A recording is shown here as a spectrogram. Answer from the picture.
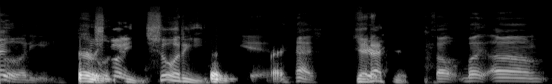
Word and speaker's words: Shuri: Shuri.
